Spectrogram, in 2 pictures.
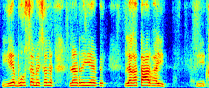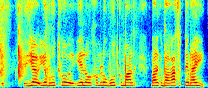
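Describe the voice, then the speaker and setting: A woman narrating casually and excitedly, repeating urgent warnings over and over. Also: sits high, a little slow, a little hiss or hum. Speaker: vlogger narrating. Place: outdoor home courtyard at night.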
